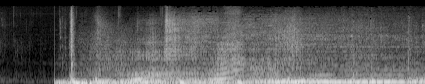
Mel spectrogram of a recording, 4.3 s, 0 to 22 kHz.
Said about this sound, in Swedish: V8-motor. Quizet. Just det. Så det här är alltså det... Lite motorljud där helt enkelt.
